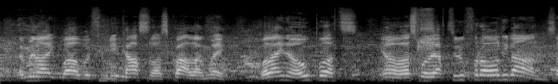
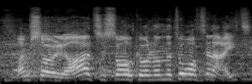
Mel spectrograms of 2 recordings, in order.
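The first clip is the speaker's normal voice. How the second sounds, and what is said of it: Put-on Welsh accent. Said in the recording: “I'll carry on with my Welsh accent.”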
